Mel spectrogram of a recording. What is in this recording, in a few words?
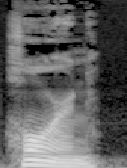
horn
